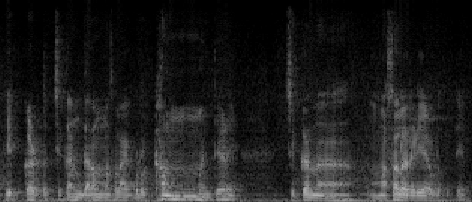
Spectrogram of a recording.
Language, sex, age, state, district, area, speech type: Kannada, male, 30-45, Karnataka, Koppal, rural, spontaneous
